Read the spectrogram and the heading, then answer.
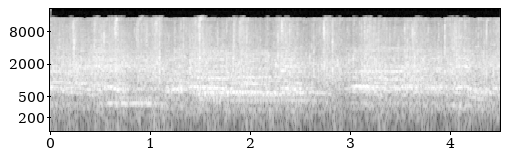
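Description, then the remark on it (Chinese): A large crowd of young voters cheers and applauds continuously at a campaign launch rally for a joint electoral list, attended by nearly 3000 people in a city of the 93 département near Paris, as Madame Loiseau begins to speak. A dense, loud roar of many voices with clapping swells and holds steady throughout. “在青年选民们的热烈欢呼声中，卢瓦索夫人开始发言，感谢大家对她的支持。”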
